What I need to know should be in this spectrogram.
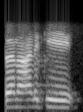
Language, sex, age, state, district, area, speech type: Tamil, female, 18-30, Tamil Nadu, Mayiladuthurai, urban, conversation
